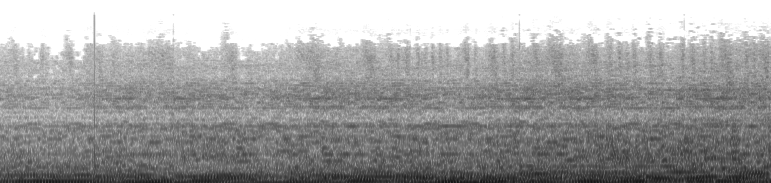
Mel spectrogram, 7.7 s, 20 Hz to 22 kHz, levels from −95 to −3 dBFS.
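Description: Little skips ahead at 0.95, 1.74, 4.11, 5.20 and 6.85 s, likely a dropped buffer (overrun) each time. Short chunks vanish, longest at 1.74 s.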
